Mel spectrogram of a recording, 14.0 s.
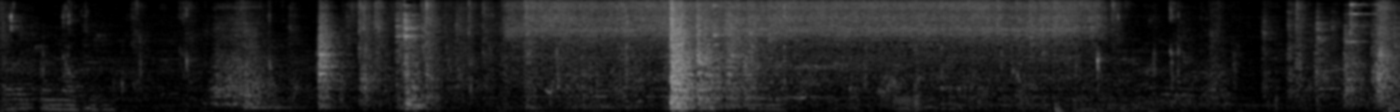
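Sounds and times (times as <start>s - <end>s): tap running: 5.0s - 11.1s.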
